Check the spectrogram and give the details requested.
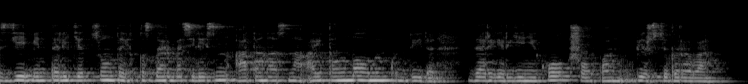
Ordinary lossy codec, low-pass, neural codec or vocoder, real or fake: MP3, 64 kbps; 7.2 kHz; codec, 16 kHz, 16 kbps, FreqCodec, larger model; fake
